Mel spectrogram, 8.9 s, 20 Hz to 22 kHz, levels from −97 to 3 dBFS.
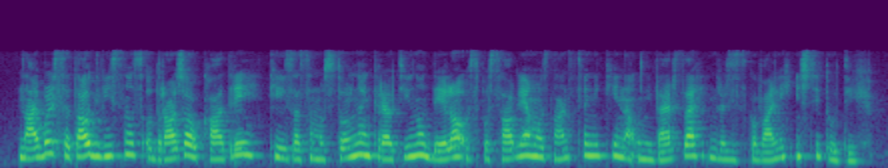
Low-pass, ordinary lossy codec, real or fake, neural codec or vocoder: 7.2 kHz; none; real; none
